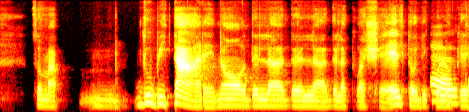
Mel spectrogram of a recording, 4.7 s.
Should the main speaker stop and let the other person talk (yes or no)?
yes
